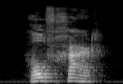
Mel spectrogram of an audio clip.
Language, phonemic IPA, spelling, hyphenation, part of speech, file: Dutch, /ɦɑlfˈxaːr/, halfgaar, half‧gaar, adjective, Nl-halfgaar.ogg
- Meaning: 1. not completely cooked, half-baked 2. medium rare 3. crazy, foolish, half-baked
